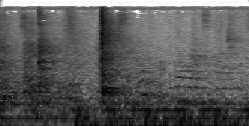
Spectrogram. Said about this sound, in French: Pousse un peu la chaise.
